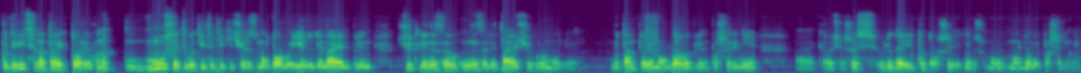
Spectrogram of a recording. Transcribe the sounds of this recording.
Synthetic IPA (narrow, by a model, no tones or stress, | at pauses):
pɔd̪ɪʋʲit͡sʲːɐnɐt̪ɾɐjek̚t̪ɔɾʲijɐʋɔnɑ | musɪtʲʋʊt̪ʲit̪ɪtʲikʲit͡ʃɛɾezmɔlˠd̪ɔʋʊjinʊdʲinɑjʲinʲblʲin | t͡ʃutʲlʲinɛzɐnɛzɐlʲɪt̪ɑjʊt͡ʃɪwrʊmunʲḭjʊ̰ | bɔt̪ɑmt̪ɔjimɔlˠd̪ɔʋɪblʲinpɔʃɪɾɪnʲi | kɐɾɔt͡ʃnʲɛʃɔsʲwlʲʊd̪ɛjit̪ɔd̪ɔwʒɛjḭnʲiʃmmɔlˠd̪ɔʋʲipɔʃɪɾɪnʲḭ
